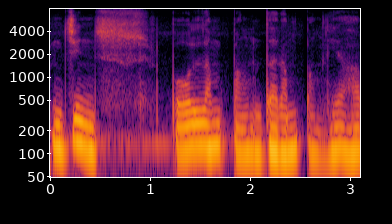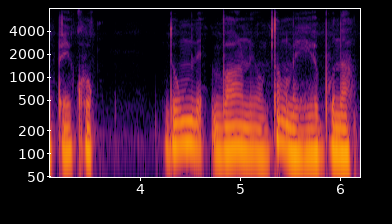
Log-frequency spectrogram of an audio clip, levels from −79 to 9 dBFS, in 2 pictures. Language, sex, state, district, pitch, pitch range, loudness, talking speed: Mizo, male, Mizoram, Aizawl, 110 Hz, 105-125 Hz, -17 LUFS, 205 wpm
